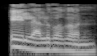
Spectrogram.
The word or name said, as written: el algodon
